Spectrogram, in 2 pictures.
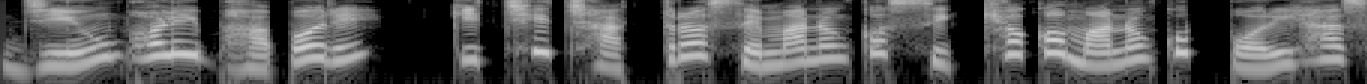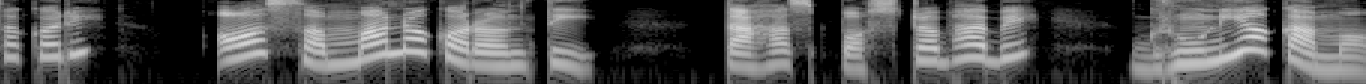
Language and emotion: Odia, disgusted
